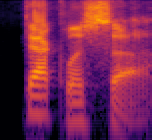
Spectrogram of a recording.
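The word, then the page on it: déclassé: American English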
